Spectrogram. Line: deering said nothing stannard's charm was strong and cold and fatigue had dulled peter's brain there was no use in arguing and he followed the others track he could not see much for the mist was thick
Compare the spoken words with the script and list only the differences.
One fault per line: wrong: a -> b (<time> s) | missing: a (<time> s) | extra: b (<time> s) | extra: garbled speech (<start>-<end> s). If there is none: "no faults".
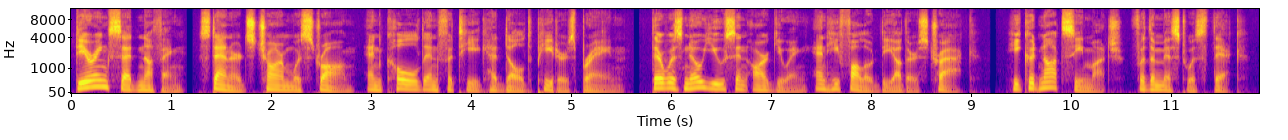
no faults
